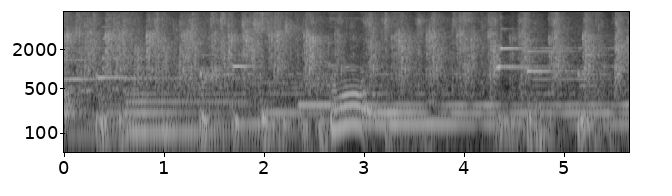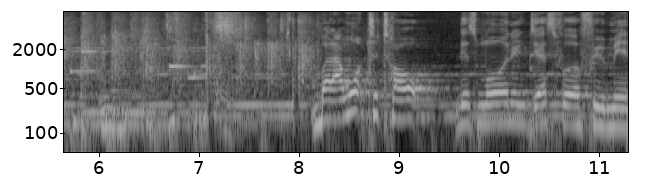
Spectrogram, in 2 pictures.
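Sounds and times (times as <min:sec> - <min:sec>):
audience clapping in praise: 0:00.0 - 0:08.8
sustained low musical tones: 0:00.0 - 0:11.2
speech: 0:02.8 - 0:03.2, 0:08.2 - 0:11.2.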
